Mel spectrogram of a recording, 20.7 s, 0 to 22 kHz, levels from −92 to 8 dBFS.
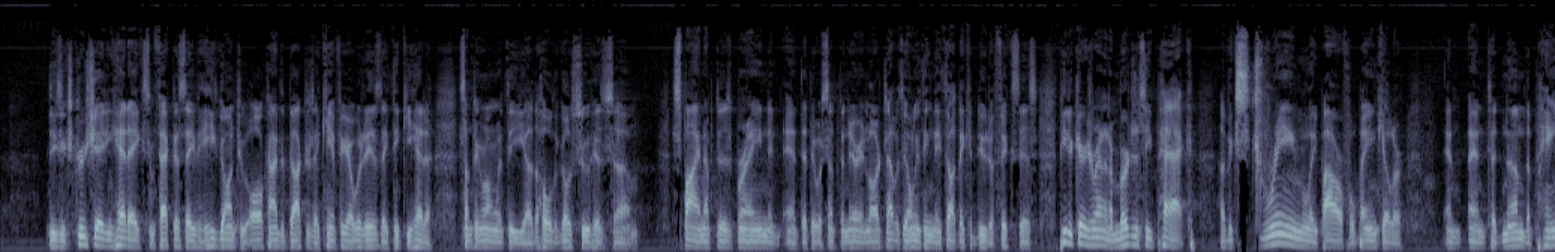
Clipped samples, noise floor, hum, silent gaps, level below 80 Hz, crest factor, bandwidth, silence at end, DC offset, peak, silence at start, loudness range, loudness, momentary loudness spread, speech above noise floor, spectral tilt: under 0.1%; -59 dBFS; none; none; -58 dBFS; 20 dB; over 20 kHz; 0 s; under 0.1%; -8 dBFS; 0.6 s; 3 LU; -29 LUFS; 9 LU; 30 dB; -4.5 dB/octave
